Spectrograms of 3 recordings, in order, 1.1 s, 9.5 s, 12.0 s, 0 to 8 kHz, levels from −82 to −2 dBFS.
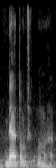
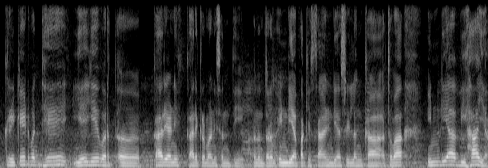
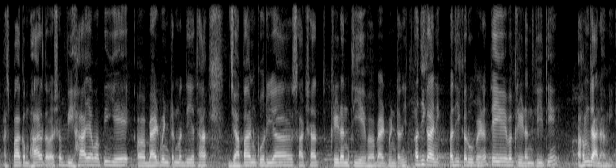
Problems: constant background noise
